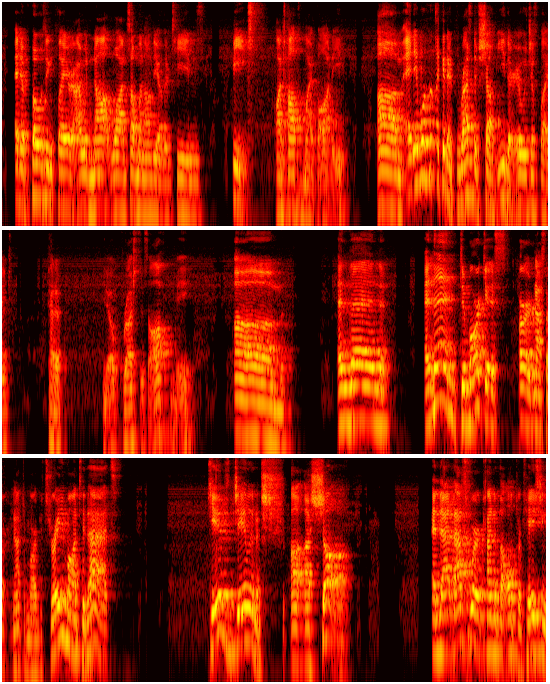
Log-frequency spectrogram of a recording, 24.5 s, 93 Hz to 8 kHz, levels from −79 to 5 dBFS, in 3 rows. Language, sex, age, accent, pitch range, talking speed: English, male, 20-39, American, 130-195 Hz, 170 wpm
